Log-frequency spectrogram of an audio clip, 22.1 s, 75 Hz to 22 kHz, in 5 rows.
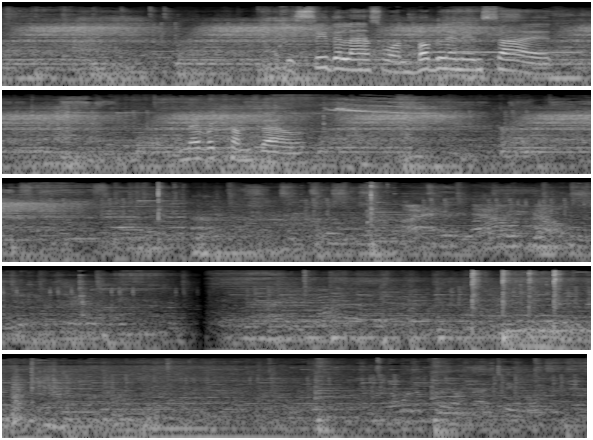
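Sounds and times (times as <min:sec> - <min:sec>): slot machine music and chimes: 0:00.0 - 0:22.0.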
